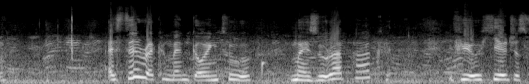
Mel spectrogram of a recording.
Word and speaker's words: Maizuru: And funny enough, we walked past Maizuru Park, and yes, it's Maizuru.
